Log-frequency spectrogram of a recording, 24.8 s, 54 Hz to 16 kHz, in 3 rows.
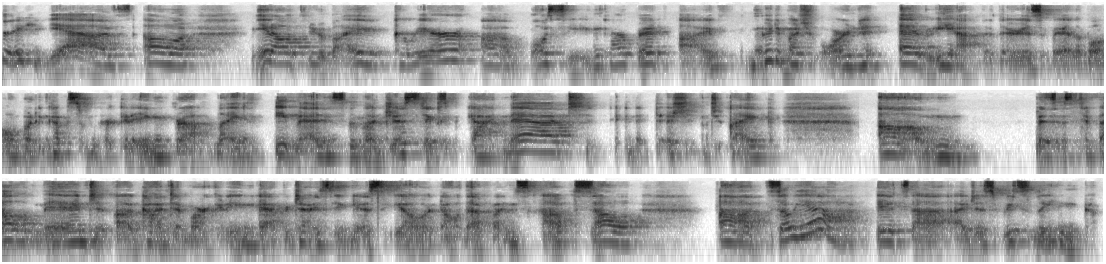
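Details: Adult woman with spasmodic dysphonia caused by neck trauma about 5 years ago, voiceless for about 2 years, treated with neck Botox injections that help but do not cure; spasmodic dysphonia.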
